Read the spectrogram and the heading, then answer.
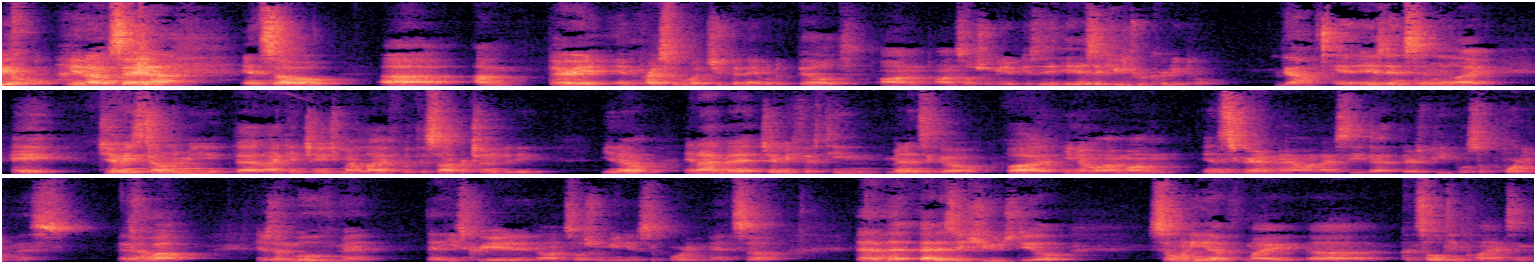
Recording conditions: poor sound quality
